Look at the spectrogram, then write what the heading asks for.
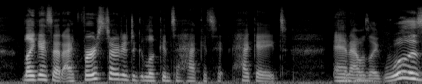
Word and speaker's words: Hecate: There's multiple pronunciations. I'm going to say Hecate, but it could be pronounced Hecate, Hecate, Hecate, Hecate, Hecata, literally, there's so many different pronunciations for her, and I pulled them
